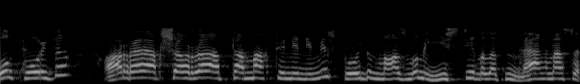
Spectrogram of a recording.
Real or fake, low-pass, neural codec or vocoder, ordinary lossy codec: fake; 5.4 kHz; codec, 16 kHz, 8 kbps, FunCodec, trained on LibriTTS, 25 frames a second; AAC, 32 kbps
